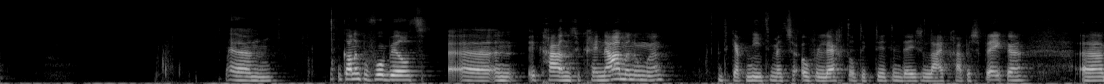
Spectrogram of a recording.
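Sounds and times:
sip of tea: 0:00.1 - 0:03.4
speech: 0:02.3 - 0:11.0.

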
